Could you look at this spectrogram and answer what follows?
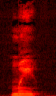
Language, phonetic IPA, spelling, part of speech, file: Ukrainian, [mɪ], ми, pronoun, Uk-ми.ogg
- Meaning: we (first-person plural)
